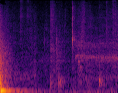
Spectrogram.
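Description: door being closed

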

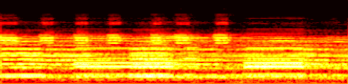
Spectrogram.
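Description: car horn honking

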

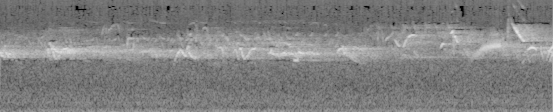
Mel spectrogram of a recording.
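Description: dawn chorus of birds

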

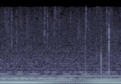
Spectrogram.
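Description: rain pattering

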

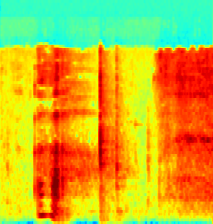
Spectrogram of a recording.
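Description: sipping a drink

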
